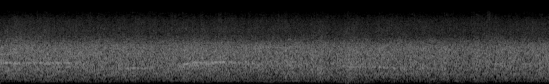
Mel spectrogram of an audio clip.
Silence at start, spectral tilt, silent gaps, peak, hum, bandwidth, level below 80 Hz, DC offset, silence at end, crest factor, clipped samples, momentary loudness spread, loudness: 0 s; -0.5 dB/octave; none; -18 dBFS; none; 16 kHz; -80 dBFS; under 0.1%; 0 s; 14 dB; under 0.1%; 2 LU; -32 LUFS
